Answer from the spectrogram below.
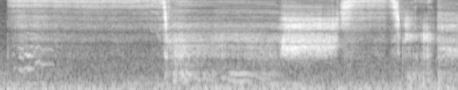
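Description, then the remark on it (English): Rich acoustic sound turned into harsh, hissy one-bit digital noise and delayed, played through a speaker cluster in the middle of the room: it hums steadily, then bright buzzy bursts switch abruptly on and off in blocks over a few seconds, with faint warbling tones underneath, fairly loud. “So I'm, I'm literally taking you know rich acoustic sound and I'm turning it into one bit sound and delaying it and shooting it up into the cluster um, in the middle of the room.”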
